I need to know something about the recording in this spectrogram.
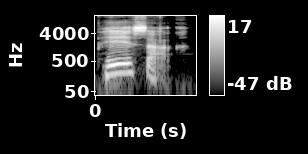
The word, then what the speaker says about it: Pesach: Now, a person that understands this would say, okay, then that would be Pesach, right? With a long A sound. Pesach. Right. That's how you say it.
